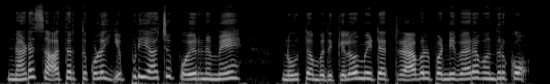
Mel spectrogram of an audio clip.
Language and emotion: Tamil, fearful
